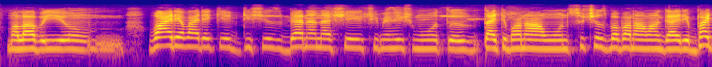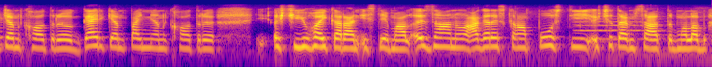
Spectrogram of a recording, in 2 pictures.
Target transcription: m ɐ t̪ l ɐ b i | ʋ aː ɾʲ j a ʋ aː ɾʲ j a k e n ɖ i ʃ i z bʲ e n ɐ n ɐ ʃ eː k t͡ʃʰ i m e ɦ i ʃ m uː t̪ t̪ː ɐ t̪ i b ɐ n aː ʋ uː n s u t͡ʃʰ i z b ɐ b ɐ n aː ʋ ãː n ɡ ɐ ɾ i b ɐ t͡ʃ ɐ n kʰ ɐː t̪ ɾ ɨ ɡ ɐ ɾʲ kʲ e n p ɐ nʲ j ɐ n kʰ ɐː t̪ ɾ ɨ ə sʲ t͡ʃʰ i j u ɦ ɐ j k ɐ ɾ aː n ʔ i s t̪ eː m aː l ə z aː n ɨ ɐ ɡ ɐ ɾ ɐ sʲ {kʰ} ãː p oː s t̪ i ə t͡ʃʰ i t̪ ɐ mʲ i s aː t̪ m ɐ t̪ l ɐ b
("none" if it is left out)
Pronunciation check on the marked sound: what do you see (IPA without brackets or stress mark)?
k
